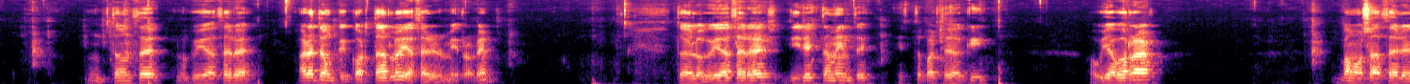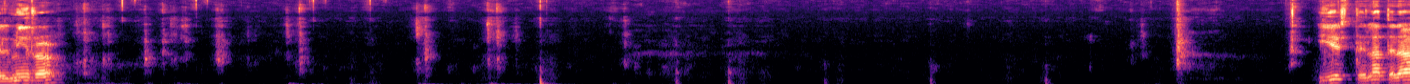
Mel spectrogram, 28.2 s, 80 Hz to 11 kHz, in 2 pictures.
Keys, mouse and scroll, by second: 1.1 ctrl+r, 2.7 click, 2.9-8.6 ctrl+middle drag, 6.2 KP_Decimal, 8.1 3, 8.6 alt+right click, 9.5 x, 10.5-15.4 middle drag, 13.5 alt+q, 14.9 2, 15.4 alt+right click, 16.1 alt+shift+right click, 17.1 v, 17.9 right click, 18.3 l, 20.9-25.6 drag, 25.6-27.8 ctrl+middle drag.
